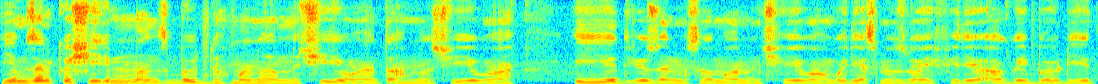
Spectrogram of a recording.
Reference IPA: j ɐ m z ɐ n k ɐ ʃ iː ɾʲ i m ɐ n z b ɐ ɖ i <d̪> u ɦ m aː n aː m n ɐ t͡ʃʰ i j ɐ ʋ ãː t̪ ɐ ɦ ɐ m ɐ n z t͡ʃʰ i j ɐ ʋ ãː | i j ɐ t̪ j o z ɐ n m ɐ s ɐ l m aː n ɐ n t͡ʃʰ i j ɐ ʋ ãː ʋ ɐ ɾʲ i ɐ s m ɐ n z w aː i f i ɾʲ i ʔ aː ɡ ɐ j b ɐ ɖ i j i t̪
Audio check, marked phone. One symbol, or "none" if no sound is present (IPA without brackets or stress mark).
d̪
